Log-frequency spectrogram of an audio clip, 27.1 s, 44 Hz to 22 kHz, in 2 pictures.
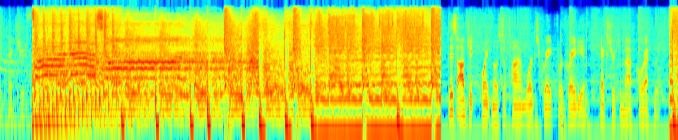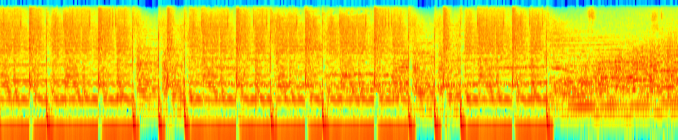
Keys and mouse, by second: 0.8-3.3 drag, 3.8-5.2 drag, 5.8 click, 6.8 click, 7.8 drag, 10.2-13.1 drag, 13.4 middle drag, 15.2 click, 17.0 click, 17.7-18.2 drag, 18.4-21.1 drag, 25.9-27.1 drag.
